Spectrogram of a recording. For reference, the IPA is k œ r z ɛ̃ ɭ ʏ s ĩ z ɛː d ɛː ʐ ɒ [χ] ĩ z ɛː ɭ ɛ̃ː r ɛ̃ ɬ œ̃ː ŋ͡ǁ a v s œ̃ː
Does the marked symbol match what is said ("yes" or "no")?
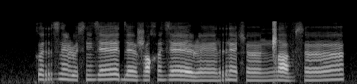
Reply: yes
